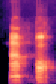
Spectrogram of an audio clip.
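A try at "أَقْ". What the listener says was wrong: Jangan ako. Kalau ako ada barisnya. Jangan ako. Kalau ako berarti ada barisnya. Ada baris di sini. Ako, ini ako nih. Kalau ako, ini ada patahnya.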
